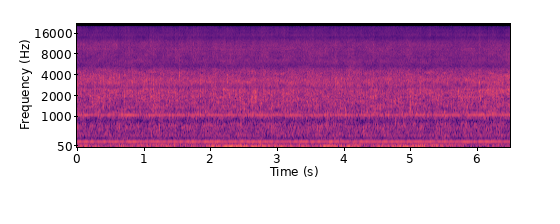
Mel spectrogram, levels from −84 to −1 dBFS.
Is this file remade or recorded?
remade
